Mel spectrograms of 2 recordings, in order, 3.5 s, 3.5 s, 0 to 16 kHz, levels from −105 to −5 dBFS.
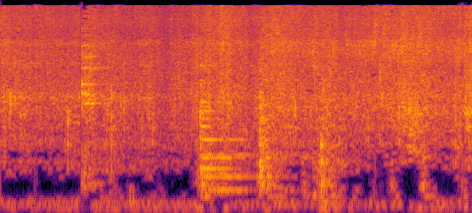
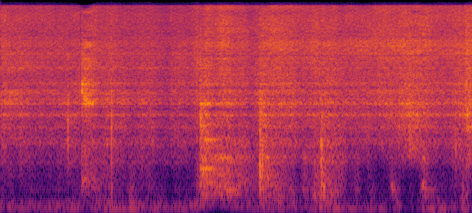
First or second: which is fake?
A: second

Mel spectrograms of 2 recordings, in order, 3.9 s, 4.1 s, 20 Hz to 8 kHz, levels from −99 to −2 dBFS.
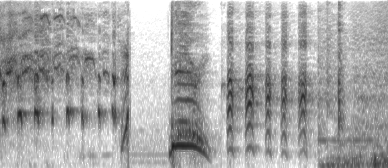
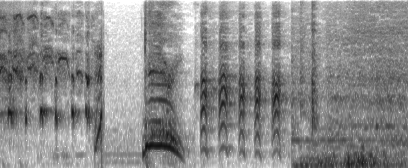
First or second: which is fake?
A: second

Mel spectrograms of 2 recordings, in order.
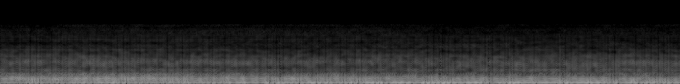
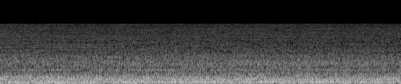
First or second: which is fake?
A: first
